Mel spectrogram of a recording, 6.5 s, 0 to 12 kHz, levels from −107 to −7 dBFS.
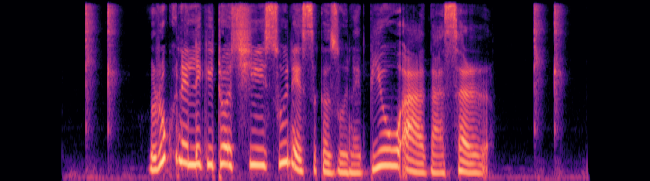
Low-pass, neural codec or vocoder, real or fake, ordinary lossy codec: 10.8 kHz; vocoder, 44.1 kHz, 128 mel bands every 512 samples, BigVGAN v2; fake; none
